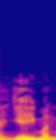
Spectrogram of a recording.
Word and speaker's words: Gaiman: Un señor que tiene un apellido que en realidad se pronuncia Gaiman, le vamos a decir Gaiman y no nos vamos a complicar la vida.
